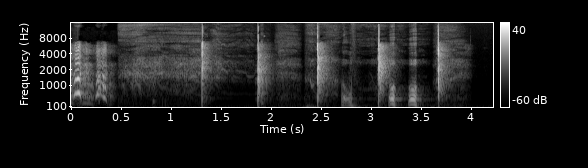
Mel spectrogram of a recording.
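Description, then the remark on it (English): A slow clap: five sharp, crisp claps spaced evenly about half a second apart, with brief laughter and voiced chatter between them and a short vocal burst at the start. “The slow clap.”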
